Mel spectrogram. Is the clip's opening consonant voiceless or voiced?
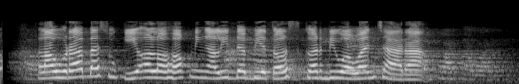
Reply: voiced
